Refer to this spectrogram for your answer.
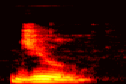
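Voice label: "joule", British English; pronunciations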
